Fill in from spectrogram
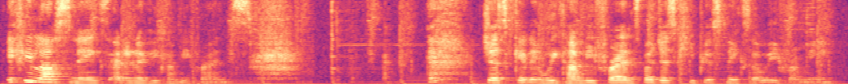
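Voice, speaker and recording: A young woman raised in Ghana talks casually to a camera on her table, answering tag questions. She speaks straight to her viewers with laughing asides and a relaxed, friendly ease. Faint music plays behind her. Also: mid-range voice, normal speed. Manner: chatty, laughing asides, addresses viewers as guys. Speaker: vlogger.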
